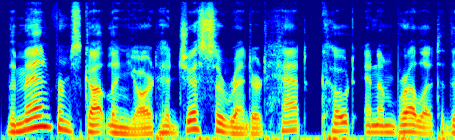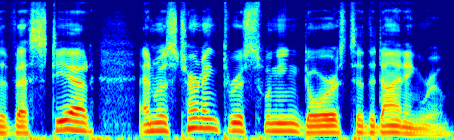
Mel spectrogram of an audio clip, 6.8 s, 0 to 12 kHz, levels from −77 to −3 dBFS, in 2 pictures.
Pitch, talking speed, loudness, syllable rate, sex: 130 Hz, 220 wpm, -18 LUFS, 5.8 syllables/s, male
